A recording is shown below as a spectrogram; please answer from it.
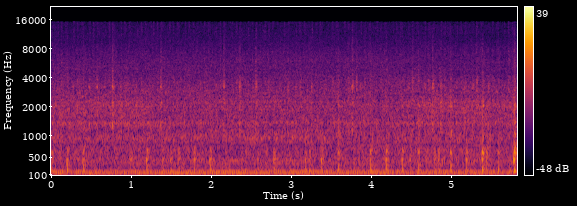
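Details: Nissan Sunny engine at steady idle: sharp, fairly uneven ticking knock about two and a half times a second; engine knock of unknown origin.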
